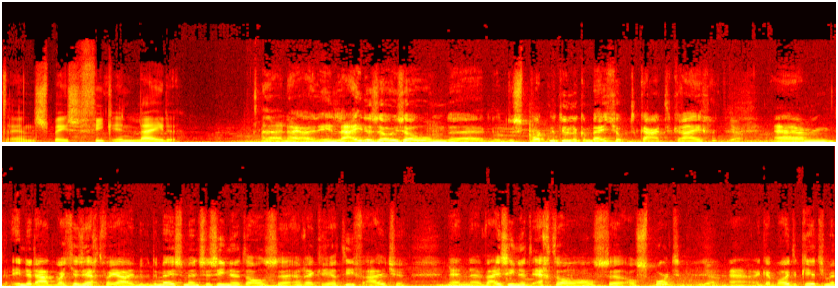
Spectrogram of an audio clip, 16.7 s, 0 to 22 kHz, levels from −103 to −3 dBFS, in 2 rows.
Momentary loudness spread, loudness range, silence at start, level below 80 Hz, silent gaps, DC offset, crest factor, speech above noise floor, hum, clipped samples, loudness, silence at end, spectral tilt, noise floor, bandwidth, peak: 10 LU; 3 LU; 0 s; -38 dBFS; none; under 0.1%; 20 dB; 20 dB; none; under 0.1%; -23 LUFS; 0 s; -5 dB/octave; -43 dBFS; 16 kHz; -4 dBFS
